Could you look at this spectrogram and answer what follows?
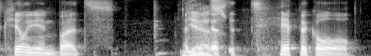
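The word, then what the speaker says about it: Cillian: yeah wow I just listened to how to pronounce it says Killian but yeah that's a typical so were you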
